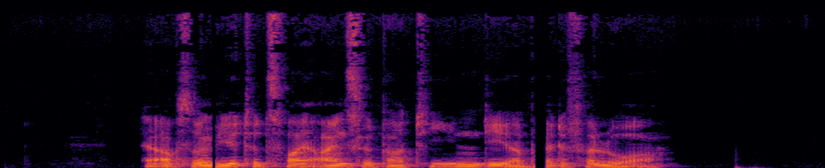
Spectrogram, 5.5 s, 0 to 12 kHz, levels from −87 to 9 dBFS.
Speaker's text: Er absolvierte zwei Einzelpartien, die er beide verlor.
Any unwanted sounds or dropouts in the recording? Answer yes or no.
yes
